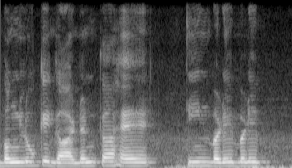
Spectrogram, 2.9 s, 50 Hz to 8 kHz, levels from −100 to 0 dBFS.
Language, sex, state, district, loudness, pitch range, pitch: Hindi, female, Punjab, Pathankot, -16 LUFS, 170-180 Hz, 175 Hz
